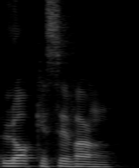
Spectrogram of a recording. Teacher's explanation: Caribbean Spanish is also known for dropping S sounds at the end of syllables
